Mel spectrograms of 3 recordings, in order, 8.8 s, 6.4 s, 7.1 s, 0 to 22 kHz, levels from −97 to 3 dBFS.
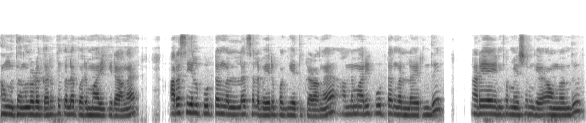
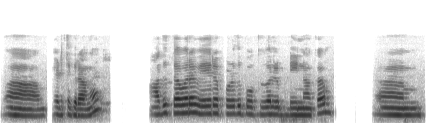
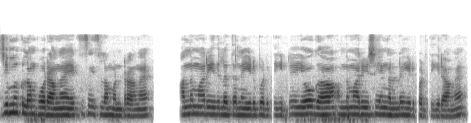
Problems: background sounds at intervals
